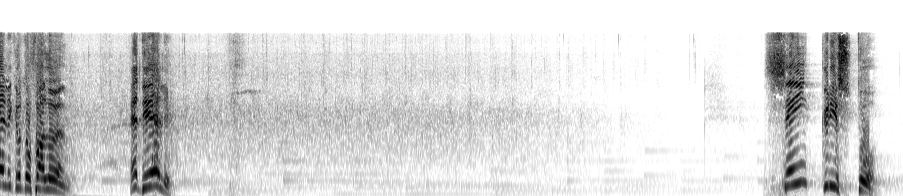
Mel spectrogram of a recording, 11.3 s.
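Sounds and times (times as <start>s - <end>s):
speech: 0.0s - 1.0s, 1.6s - 2.3s, 9.6s - 11.0s
audience applause: 0.0s - 8.1s.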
